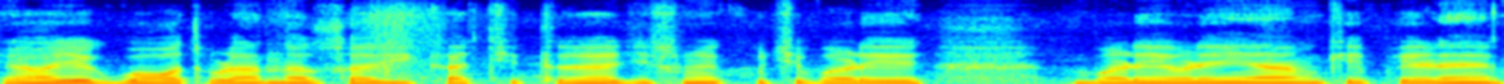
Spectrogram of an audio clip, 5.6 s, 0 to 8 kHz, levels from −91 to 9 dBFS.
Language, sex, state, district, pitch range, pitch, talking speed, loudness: Hindi, male, Jharkhand, Ranchi, 130-135 Hz, 135 Hz, 180 wpm, -18 LUFS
